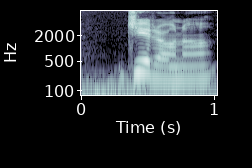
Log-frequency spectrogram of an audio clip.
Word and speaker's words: Girona: Girona, because it's in Catalan, not in Spanish. But let's not start that debate. No, but thank you. So Girona, here we go. Exactly. Okay. Girona.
